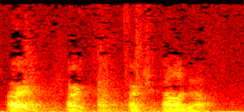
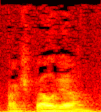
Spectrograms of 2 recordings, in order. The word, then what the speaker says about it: archipelago: Archipelago. – Archipelago.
